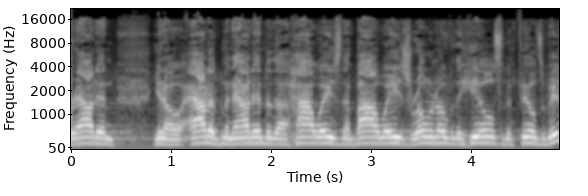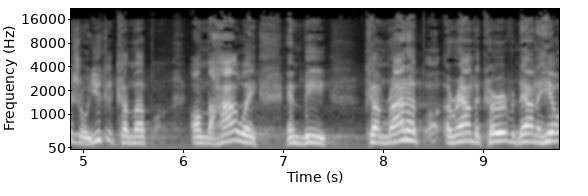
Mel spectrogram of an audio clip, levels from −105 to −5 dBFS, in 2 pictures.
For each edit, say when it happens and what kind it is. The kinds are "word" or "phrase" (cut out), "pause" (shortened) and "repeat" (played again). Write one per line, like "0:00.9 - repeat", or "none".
0:01.5 - word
